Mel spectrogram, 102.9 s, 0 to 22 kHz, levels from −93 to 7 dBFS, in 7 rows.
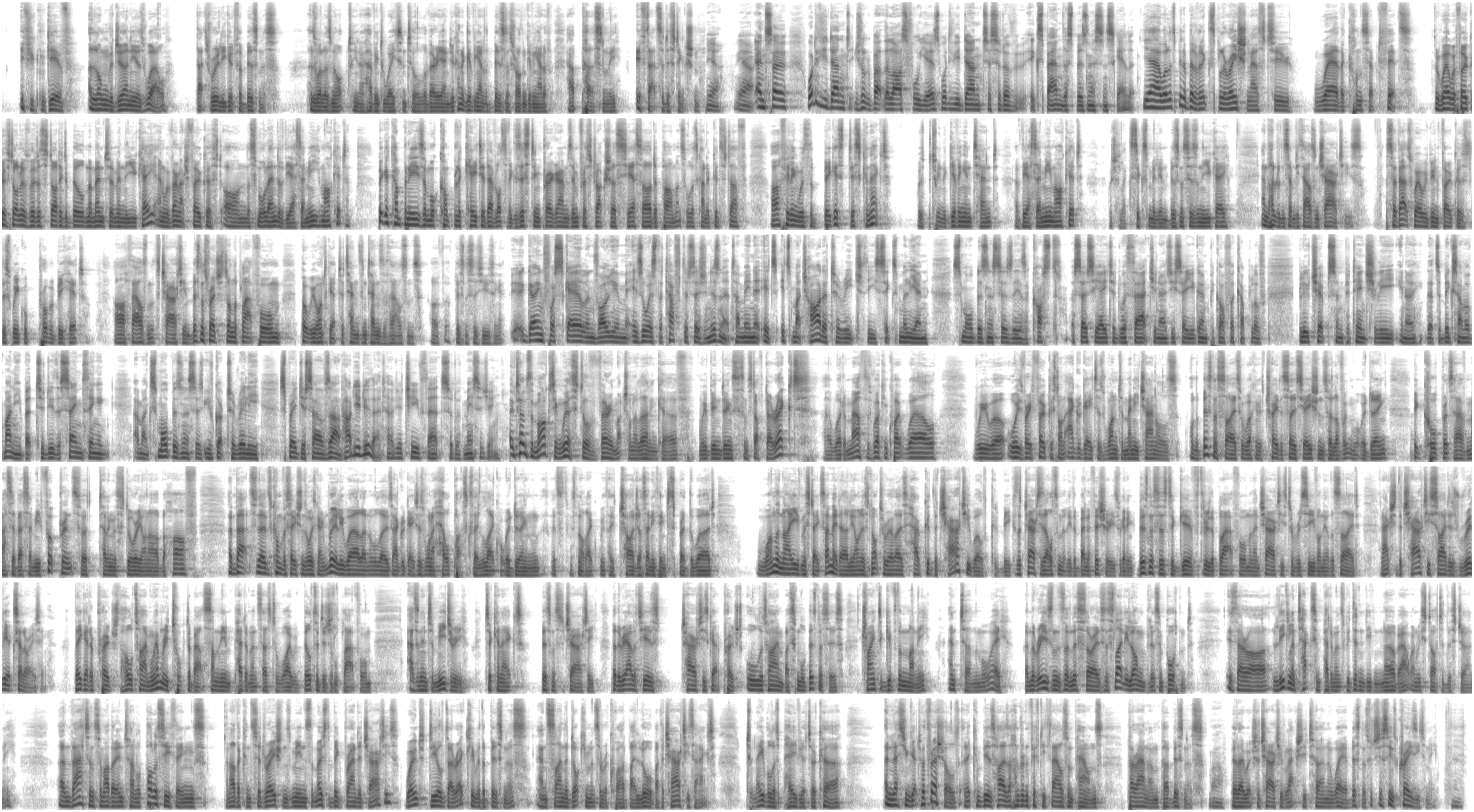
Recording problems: wrong speed and pitch; too fast and too high; 1.5 times normal speed

